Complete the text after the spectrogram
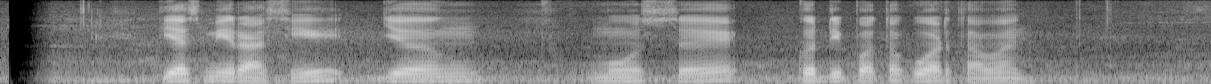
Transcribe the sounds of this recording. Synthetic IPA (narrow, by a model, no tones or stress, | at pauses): t̪iasmiɾasid͡ʒɨŋ | musə | kɨrdipɔt̪ɔkuwart̪awan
